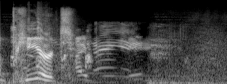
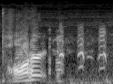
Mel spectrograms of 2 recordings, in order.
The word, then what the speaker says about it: Peart: Peart, not Part.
